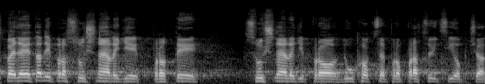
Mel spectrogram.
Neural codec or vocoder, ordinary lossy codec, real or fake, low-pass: codec, 44.1 kHz, 7.8 kbps, Pupu-Codec; AAC, 64 kbps; fake; 14.4 kHz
